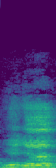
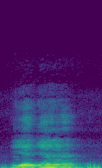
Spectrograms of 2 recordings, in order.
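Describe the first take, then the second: First: The reply is said curtly and harshly. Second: The reply is said softly and gently. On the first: The child answers the parent disrespectfully. The speaker calls it wrong. "Jangan kalau dipanggil sama orang tua" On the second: The child answers the parent respectfully. The speaker calls it right. "harus sautannya dengan sautan yang lembut"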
